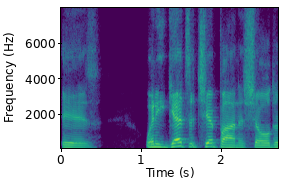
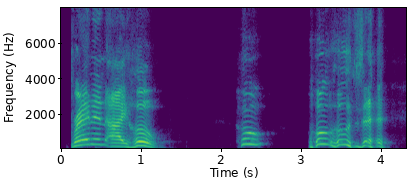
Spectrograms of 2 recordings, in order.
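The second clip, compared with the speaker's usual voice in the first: owl-like hooting on "who"; 7 semitones higher than usual. Dismissing a player compared to a j brown, owl-like 'who?'. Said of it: "I sound like an owl".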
